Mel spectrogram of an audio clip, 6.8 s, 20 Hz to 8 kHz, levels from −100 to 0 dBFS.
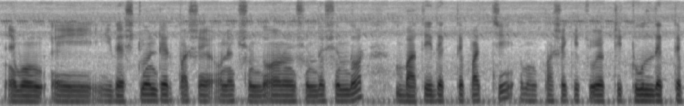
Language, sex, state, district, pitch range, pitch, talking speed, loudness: Bengali, male, Assam, Hailakandi, 115-125 Hz, 120 Hz, 160 wpm, -20 LUFS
